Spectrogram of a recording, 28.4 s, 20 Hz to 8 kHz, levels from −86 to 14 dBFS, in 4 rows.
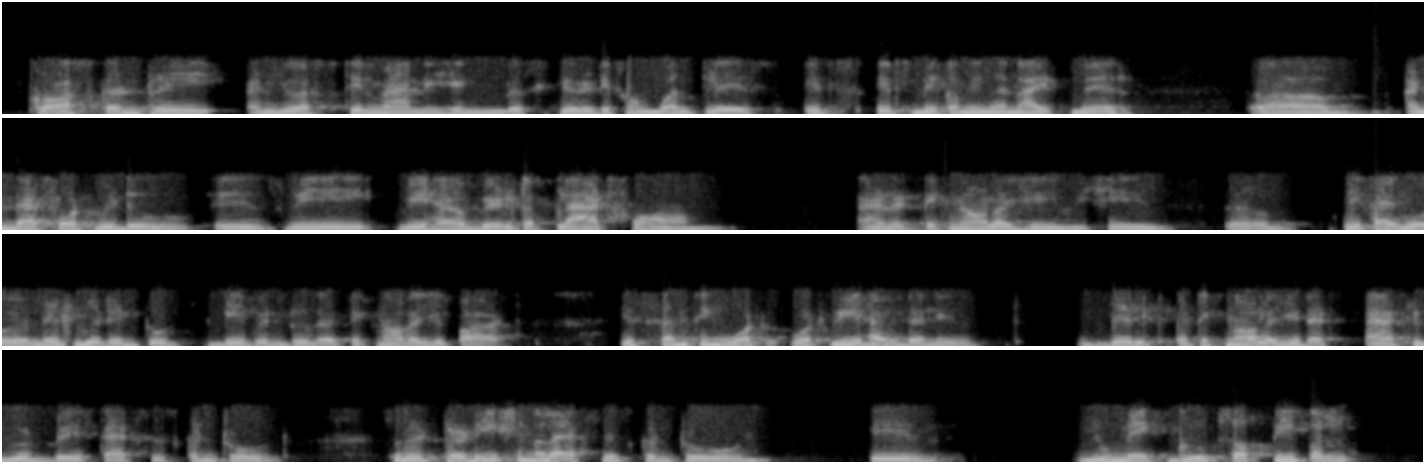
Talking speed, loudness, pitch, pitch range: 155 wpm, -21 LUFS, 150 Hz, 130-165 Hz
